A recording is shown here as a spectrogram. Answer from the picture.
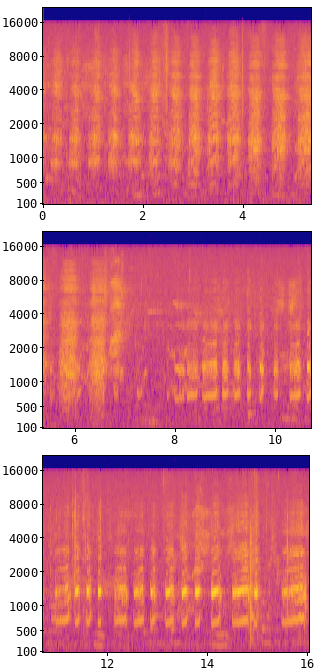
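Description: A bird calling over and over in a steady series of clucking calls, about three a second. After a short break about halfway through, the calls come back as clearer, shorter notes, a little faster and louder.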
